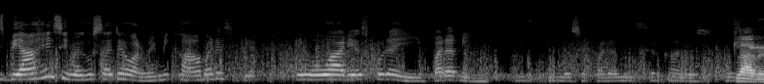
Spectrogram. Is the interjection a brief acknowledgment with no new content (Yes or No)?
No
